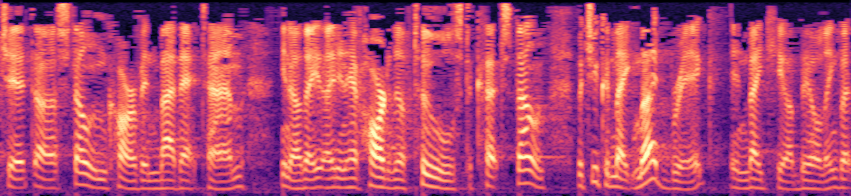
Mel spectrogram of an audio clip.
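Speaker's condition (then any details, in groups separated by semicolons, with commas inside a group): No condition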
